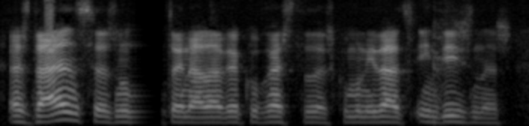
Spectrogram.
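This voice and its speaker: Smooth-voiced Portuguese man, hesitant. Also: mid-range voice, steady tone, fast, no echo. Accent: European Portuguese. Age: 30s. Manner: hesitant, restarts words, thoughtful. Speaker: guest, traveler. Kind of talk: conversational interview.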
